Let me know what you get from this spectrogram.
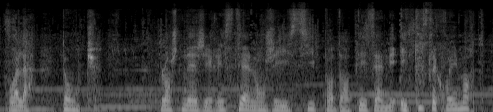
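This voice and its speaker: Loud music surrounds a man acting as an excitable, romantic fantasy suitor in an amateur dub. His voice sits fairly high, and he tells his tale tenderly and theatrically. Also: normal speed, close to an everyday voice.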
